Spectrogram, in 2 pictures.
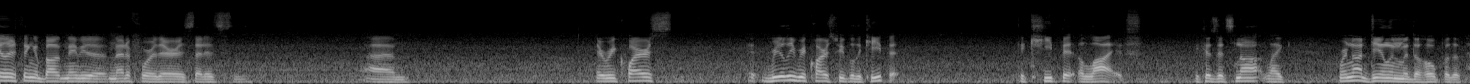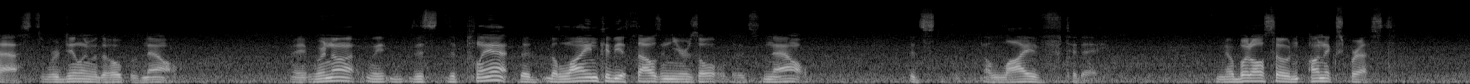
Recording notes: Seeds and Hope at Smithsonian Folklife X Earth Optimism Festival. Here are some recordings with folks at the festival.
